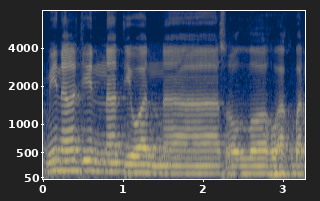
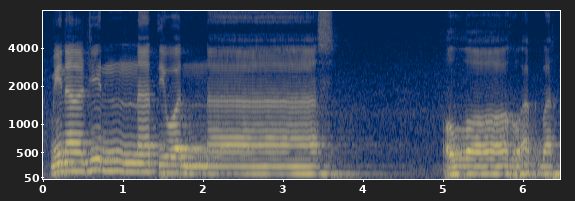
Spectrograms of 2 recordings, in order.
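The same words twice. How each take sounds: First: The phrases run on with no pause between. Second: A short pause comes before 'Allahu akbar'. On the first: The speaker calls it wrong. "nggak langsung ... nggak sunnah tuh" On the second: The speaker calls it right.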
